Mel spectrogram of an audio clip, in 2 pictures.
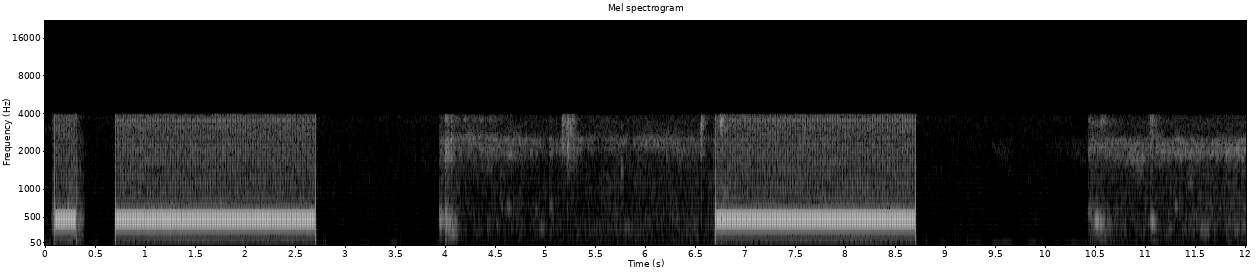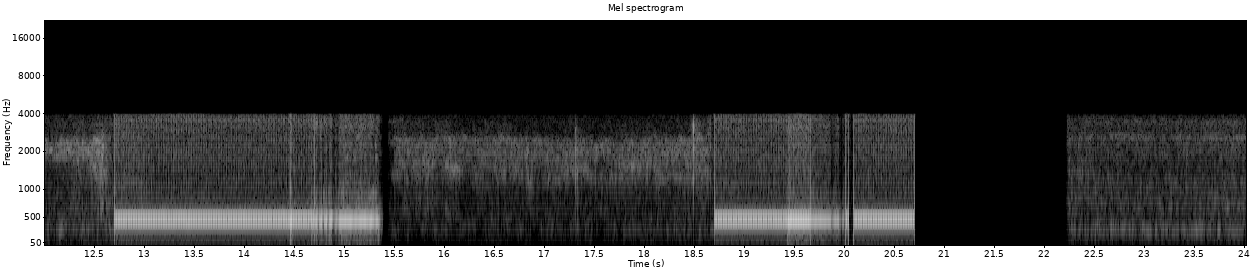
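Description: Telephone tones on a mobile line while a call is being placed: a steady mid-pitched tone sounds in four separate bursts of about two seconds each, with long gaps of faint background noise between them.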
